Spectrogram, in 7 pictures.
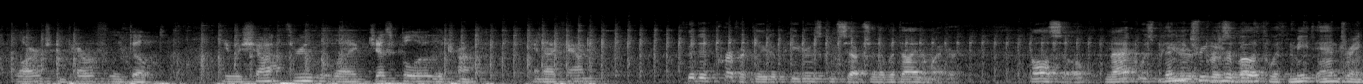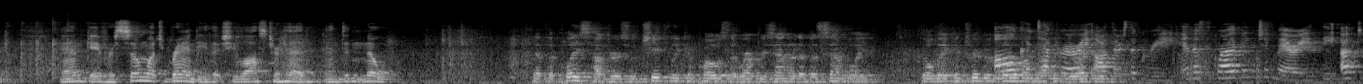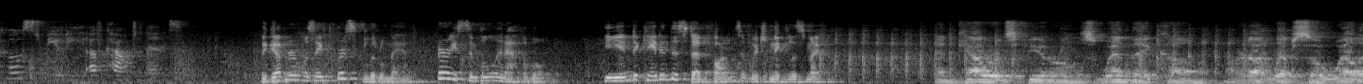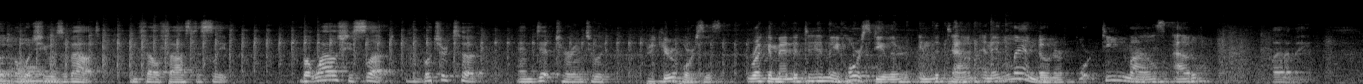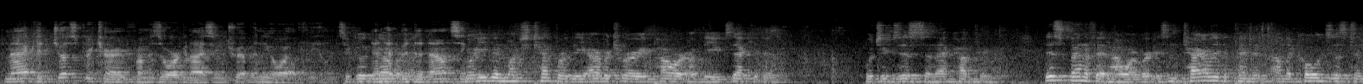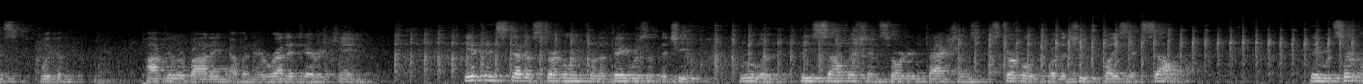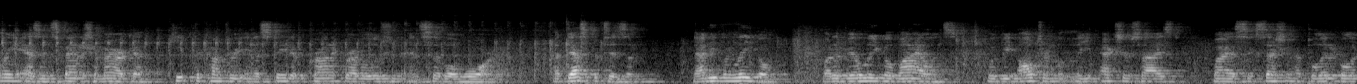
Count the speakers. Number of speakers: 7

